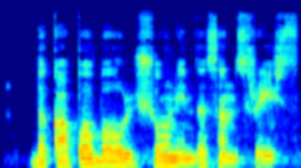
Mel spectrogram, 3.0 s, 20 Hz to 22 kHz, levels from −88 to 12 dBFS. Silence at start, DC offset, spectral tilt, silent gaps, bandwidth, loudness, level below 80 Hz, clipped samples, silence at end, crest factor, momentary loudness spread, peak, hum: 0.3 s; under 0.1%; -6 dB/octave; none; 16 kHz; -20 LUFS; -56 dBFS; under 0.1%; 0.05 s; 16 dB; 7 LU; -4 dBFS; none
